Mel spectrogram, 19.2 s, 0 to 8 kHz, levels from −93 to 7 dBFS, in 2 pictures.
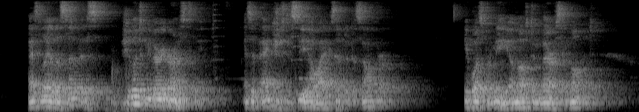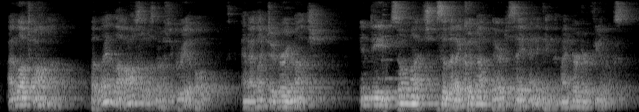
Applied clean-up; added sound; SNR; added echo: neural separator model SepFormer DNS4.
